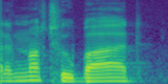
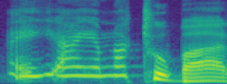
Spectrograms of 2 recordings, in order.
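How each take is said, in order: First: Said in the usual way. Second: Put-on quick Irish accent, pitched up high. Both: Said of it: "Can you do an Irish accent".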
